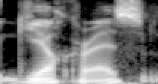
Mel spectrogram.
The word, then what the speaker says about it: Gyökeres: Uh, and a word for Viktor Gyökeres. – Yeah, well pronounced.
